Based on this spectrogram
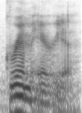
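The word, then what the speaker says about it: Grim-aria: So I can't tell if I'm supposed to say grim area or Grimmaria. And then Matt said they are pronunciations. So do I say Grimmaria or Grim area as like almost 2 separate words? And then you said the first one, so Grim area.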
